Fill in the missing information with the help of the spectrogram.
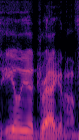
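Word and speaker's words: Ilja Dragunov: I'm gonna mess up his name but it's Elia draging off right that's how you say it get used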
